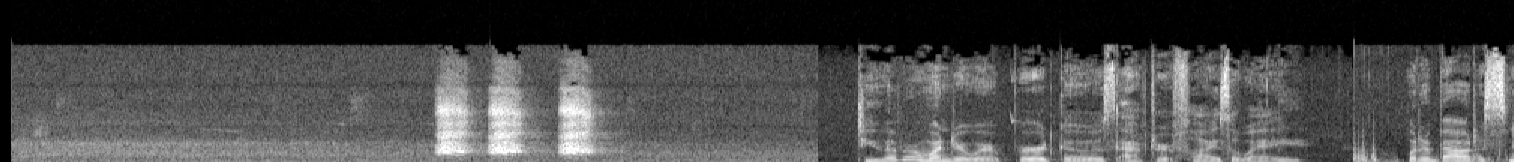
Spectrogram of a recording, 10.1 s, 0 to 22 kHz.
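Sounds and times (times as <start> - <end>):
low outdoor background noise: 0.1 - 10.0
bird calling: 1.3 - 5.3.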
